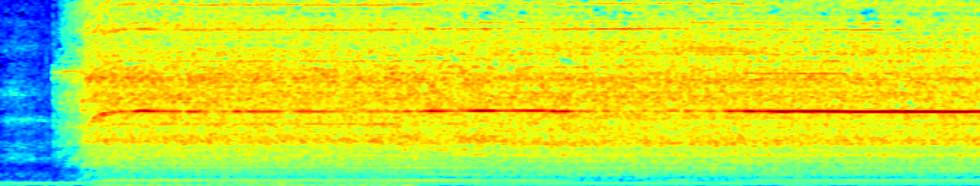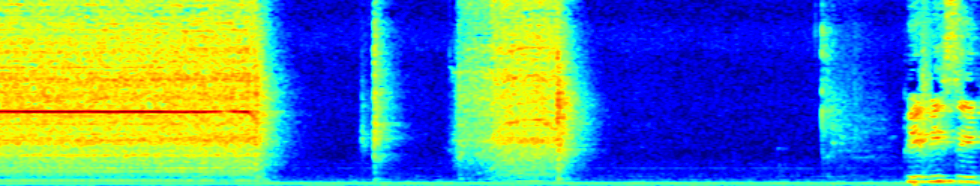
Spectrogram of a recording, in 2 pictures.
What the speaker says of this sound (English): PVC drills through pretty easily.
